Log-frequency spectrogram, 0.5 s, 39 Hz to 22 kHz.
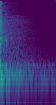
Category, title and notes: Instrument samples > Percussion
drum-004 floor tom2
My sister's floor tom2 with damper rubber ring. And I've removed the reverb. This audio still has a slight sense of space, possibly due to the recording distance.
one-shot, percussion, tom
